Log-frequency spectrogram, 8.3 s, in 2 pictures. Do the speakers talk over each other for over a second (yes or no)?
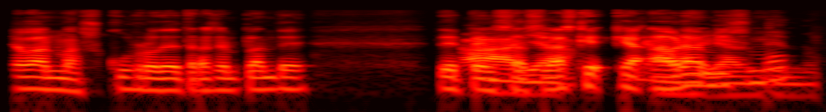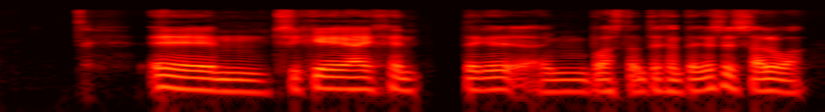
yes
